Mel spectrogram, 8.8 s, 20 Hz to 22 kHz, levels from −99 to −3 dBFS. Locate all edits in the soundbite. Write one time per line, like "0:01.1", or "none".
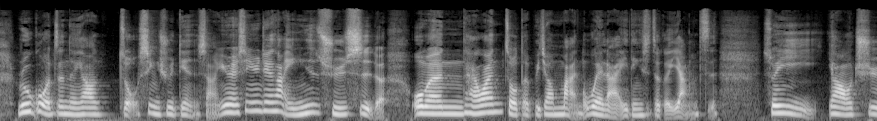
0:05.8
